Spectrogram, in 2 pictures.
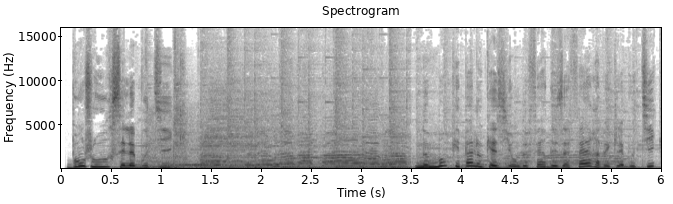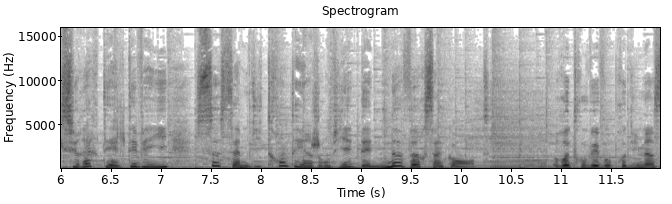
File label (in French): TELEPHONIE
